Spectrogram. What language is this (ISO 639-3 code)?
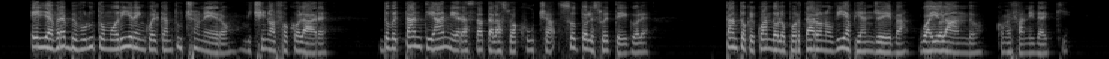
ita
